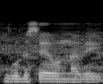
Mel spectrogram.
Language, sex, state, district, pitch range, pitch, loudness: Telugu, male, Andhra Pradesh, Krishna, 125-135 Hz, 130 Hz, -21 LUFS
